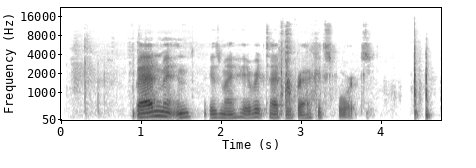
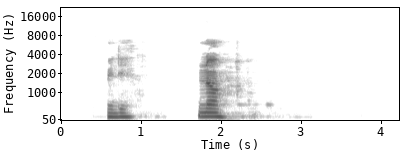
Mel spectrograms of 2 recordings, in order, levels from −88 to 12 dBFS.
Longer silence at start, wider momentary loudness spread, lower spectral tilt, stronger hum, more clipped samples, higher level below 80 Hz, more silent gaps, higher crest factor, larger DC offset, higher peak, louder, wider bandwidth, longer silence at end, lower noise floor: first, 0.9 s vs 0.6 s; about the same, 17 LU vs 18 LU; about the same, -5.5 dB/octave vs -5.5 dB/octave; neither; neither; first, -64 dBFS vs -70 dBFS; neither; about the same, 24 dB vs 26 dB; neither; first, -2 dBFS vs -8 dBFS; first, -23 LUFS vs -27 LUFS; first, 13.5 kHz vs 7.2 kHz; second, 0.15 s vs 2 s; second, -55 dBFS vs -88 dBFS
